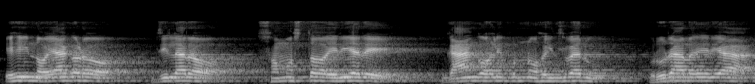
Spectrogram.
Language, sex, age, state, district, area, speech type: Odia, male, 45-60, Odisha, Nayagarh, rural, spontaneous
